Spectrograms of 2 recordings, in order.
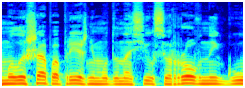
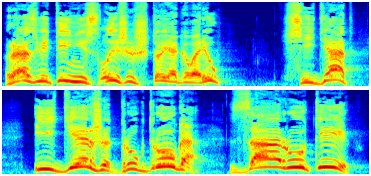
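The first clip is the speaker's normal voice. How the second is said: high, exasperated cry, building louder; indignant shouting; 6 semitones higher, 5 dB louder than usual. A narrator's reading. Карлсон demands boy react, shouting in outrage. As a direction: shout in disbelief, stretching the key words. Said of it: "крикнул".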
